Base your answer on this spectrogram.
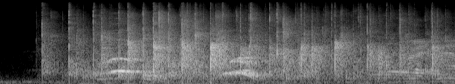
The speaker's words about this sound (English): Okay, round of applause for Vermontre Pals.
